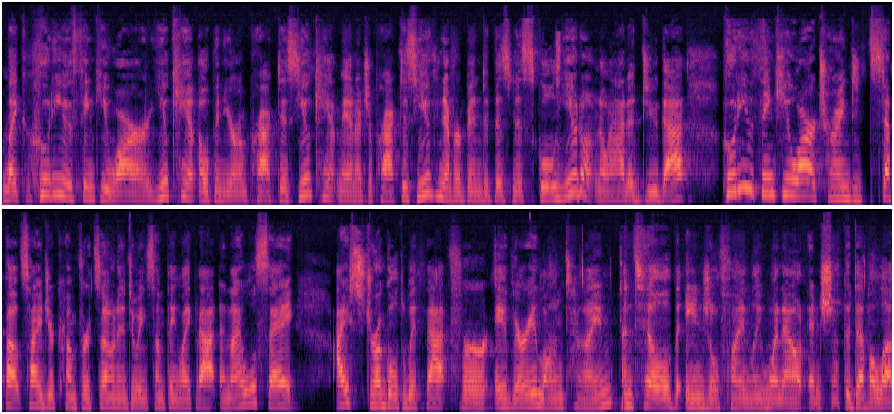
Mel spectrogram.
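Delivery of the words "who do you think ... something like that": plain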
